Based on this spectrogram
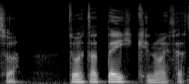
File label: "deic", welsh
